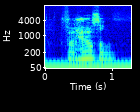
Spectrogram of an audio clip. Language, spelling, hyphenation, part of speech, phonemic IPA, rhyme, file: Dutch, verhuizing, ver‧hui‧zing, noun, /vərˈɦœy̯.zɪŋ/, -œy̯zɪŋ, Nl-verhuizing.ogg
- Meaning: move (change of place of habitation)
